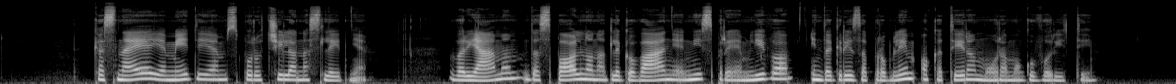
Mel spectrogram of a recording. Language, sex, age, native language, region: Slovenian, female, 30-49, Slovenian, Central Slovenia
